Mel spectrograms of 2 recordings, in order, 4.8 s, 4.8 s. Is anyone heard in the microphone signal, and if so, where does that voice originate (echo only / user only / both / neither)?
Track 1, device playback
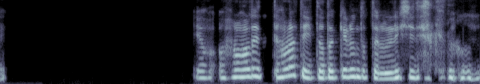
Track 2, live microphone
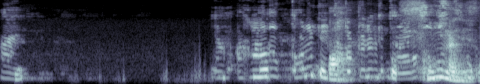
both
